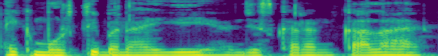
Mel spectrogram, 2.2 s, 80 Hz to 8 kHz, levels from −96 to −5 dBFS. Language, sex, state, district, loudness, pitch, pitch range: Hindi, male, Jharkhand, Ranchi, -15 LUFS, 140 Hz, 140-145 Hz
